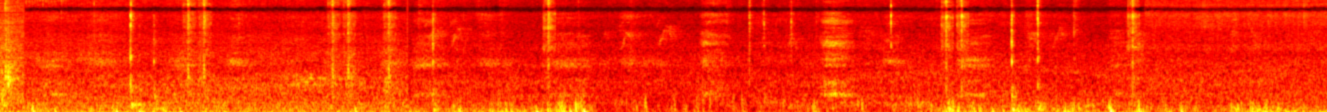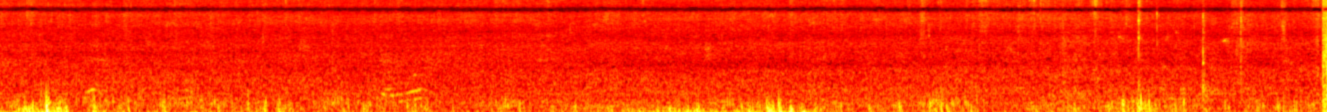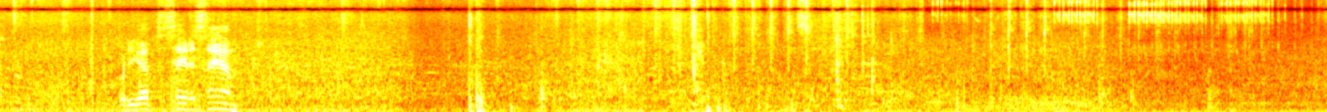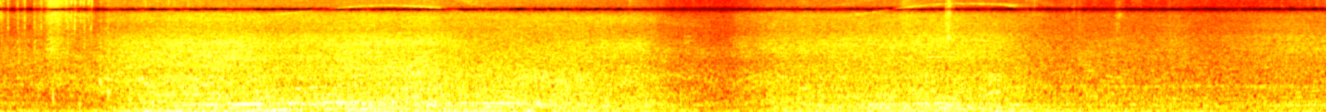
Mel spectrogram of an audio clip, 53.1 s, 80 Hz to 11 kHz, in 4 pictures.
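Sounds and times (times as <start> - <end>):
faint street ambience: 0.0 - 53.0
vehicle engine hum: 28.9 - 53.0.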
